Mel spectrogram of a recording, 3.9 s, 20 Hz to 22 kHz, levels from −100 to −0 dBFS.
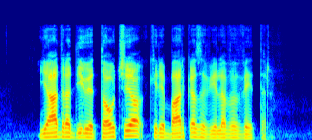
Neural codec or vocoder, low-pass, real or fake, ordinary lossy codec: vocoder, 22.05 kHz, 80 mel bands, WaveNeXt; none; fake; none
